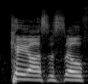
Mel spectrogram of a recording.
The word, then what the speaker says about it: Tchaositself: So, my name is Chaos Self. I spell it T. Chaos. The T is sounding like the D and Jango.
